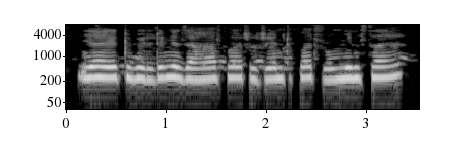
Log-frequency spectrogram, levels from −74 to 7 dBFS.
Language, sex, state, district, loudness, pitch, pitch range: Hindi, female, Uttar Pradesh, Gorakhpur, -15 LUFS, 250 Hz, 240-255 Hz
